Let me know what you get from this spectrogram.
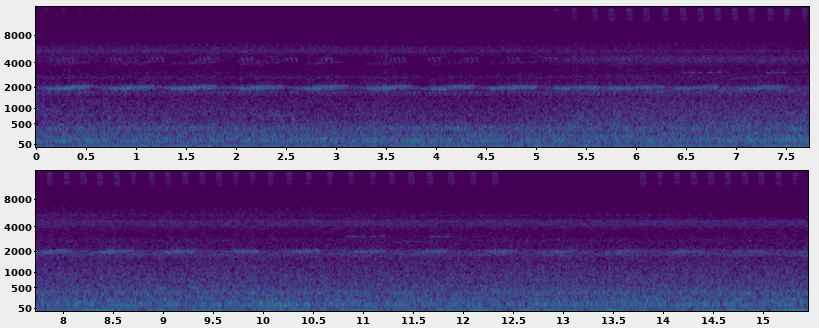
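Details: Crickets chirping outdoors in the evening beside a deck, steady high pulsed chirps repeating about every half second over a constant low rumble, with a faint fast ticking insect buzz far above.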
